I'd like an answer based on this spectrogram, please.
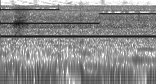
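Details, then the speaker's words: Simulated tinnitus made with tones: four or five steady high-pitched tones varying in intensity and volume, approximating a lifelong tinnitus sufferer's perception (real tinnitus also warbles, flutters, sometimes white noise). "they're about four or five tones they vary in intensity they vary in volume they vary in uh frequency of warbles which i didn't put in there because i really am not up to that kind of sound engineering but it warbles and it flutters and sometimes there's a sound of white noise"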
